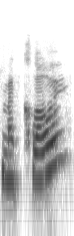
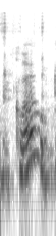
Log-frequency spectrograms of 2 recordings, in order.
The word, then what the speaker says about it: MacLeod: I think it's pronounced McCloy. Cloyd. McCloy. Oh, I if don't know. you, Amy, if you can put it in there phonetically, that'd be great. McLeod. Cloyd. Oh, McCloud.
